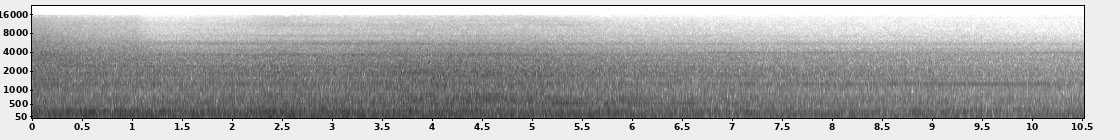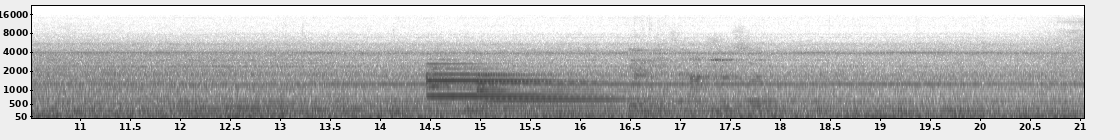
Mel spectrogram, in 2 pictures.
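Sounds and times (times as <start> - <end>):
train running noise: 0.0 - 21.0
descending steady tones: 14.4 - 19.3.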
